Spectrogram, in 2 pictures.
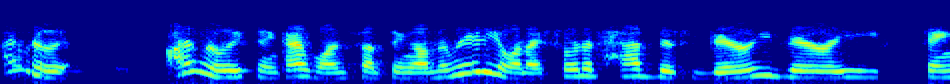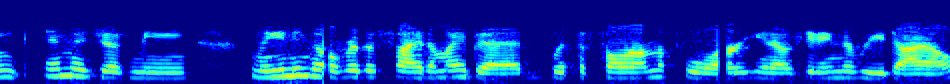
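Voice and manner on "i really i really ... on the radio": insistent, growing certainty, rising stress on "really". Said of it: "I'm like".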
